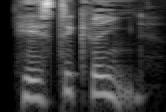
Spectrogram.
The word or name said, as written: hestegrin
